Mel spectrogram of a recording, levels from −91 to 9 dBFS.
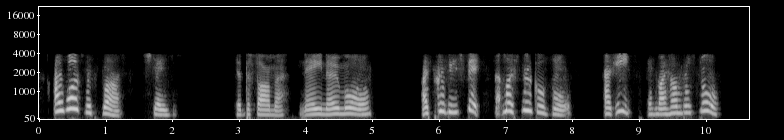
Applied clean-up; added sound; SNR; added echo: neural mask model Resemble Enhance denoiser.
